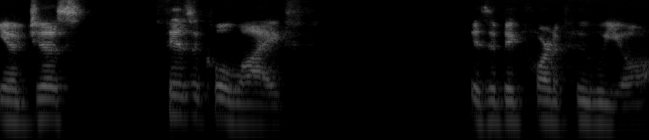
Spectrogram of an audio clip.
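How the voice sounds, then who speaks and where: Bright and sharp in tone, a man with a Carolina accent speaks in a fairly high pitch with monotone, flat intonation. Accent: lilting Carolina. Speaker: novelist. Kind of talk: casual conversation.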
